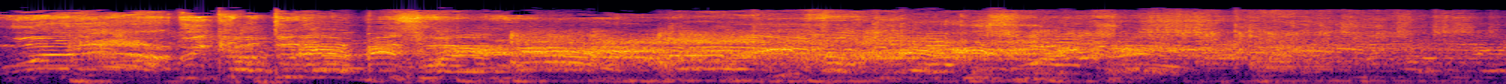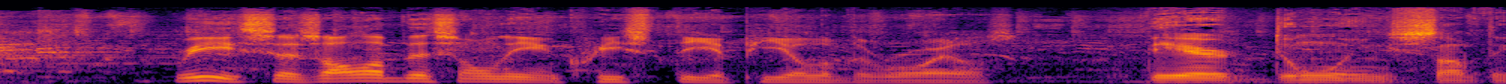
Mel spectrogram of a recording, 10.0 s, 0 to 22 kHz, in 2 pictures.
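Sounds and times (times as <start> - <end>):
packed club crowd shouting song lyrics in unison: 0.0 - 5.6
pounding club music: 0.0 - 8.6
speech: 5.6 - 10.0.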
